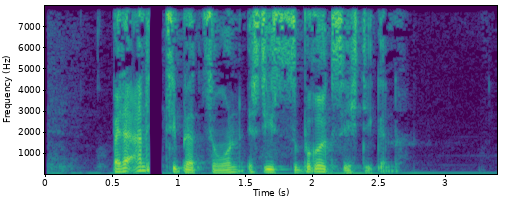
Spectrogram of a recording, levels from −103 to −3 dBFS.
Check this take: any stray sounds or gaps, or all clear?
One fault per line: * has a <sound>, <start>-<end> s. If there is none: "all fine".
* has a dropout, 0.8-0.9 s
